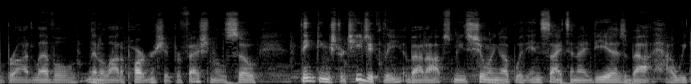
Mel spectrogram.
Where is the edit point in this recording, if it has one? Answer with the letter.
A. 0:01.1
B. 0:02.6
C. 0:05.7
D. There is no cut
D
